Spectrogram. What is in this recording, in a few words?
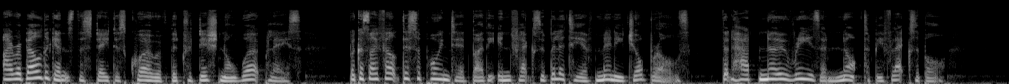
english british audiobooks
